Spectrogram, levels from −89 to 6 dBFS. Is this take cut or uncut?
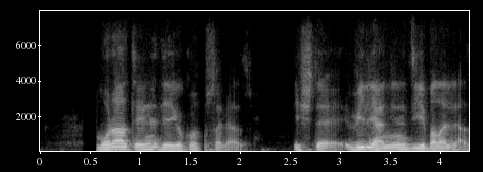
uncut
